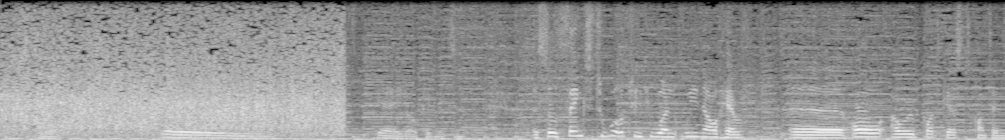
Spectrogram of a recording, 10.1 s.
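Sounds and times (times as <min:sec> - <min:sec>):
applause sound effect: 0:00.0 - 0:03.6
speech: 0:01.6 - 0:02.3, 0:03.8 - 0:10.0.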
